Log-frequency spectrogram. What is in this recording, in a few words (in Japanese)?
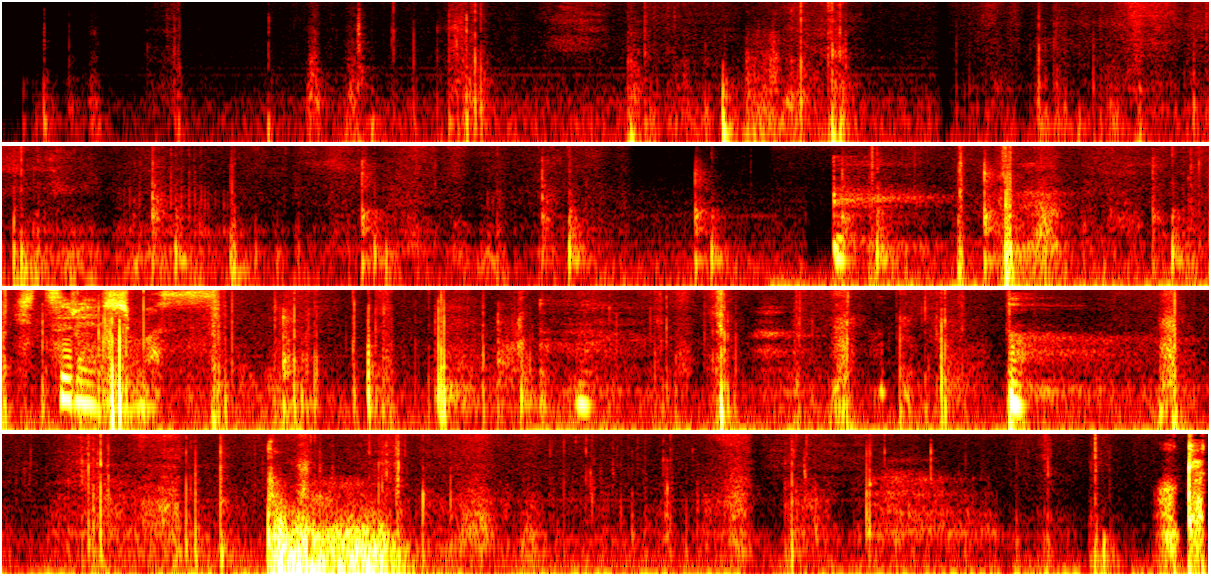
密着ちんこマッサージ, ASMR; BGMなし; ゾクッゾクッ!健全!ちんこマッサージ店; フォーリーサウンド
